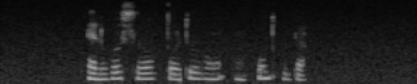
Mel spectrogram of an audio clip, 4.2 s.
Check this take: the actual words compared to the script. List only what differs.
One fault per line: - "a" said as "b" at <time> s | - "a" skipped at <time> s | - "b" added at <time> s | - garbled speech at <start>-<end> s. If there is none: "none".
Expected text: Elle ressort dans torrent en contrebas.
none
